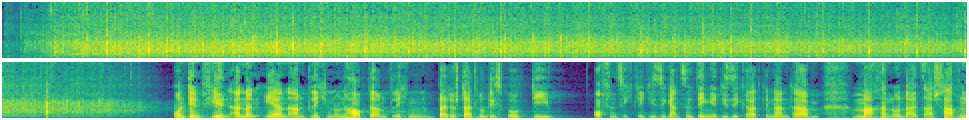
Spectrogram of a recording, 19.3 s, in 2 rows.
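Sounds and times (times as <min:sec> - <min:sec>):
audience applause: 0:00.0 - 0:11.2
speech: 0:11.4 - 0:19.2.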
